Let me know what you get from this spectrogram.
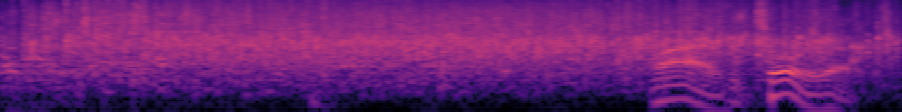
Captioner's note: audience applauding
